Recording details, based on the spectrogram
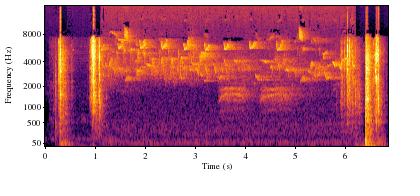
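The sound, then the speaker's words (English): A door at UDH clunks open as someone looks outside for more activity, letting in a steady wash of birds chirping outdoors, then after a few seconds it swings shut with a couple of solid thuds. No one speaks. “I'll take a look outside the door and see if there's any more activity.”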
